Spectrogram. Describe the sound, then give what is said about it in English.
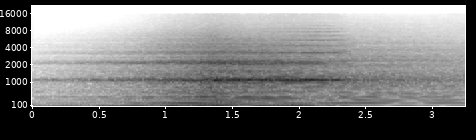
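A car engine rumbles and revs up, growing louder for a couple of seconds before easing off and fading as the car pulls away. No voices. “The whole store went up in flames by the time he started his car.”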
